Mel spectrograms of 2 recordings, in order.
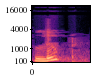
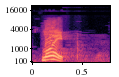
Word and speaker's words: Loip: And Loop, am I pronouncing that correctly? No, Loop. Loip. It's not French.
